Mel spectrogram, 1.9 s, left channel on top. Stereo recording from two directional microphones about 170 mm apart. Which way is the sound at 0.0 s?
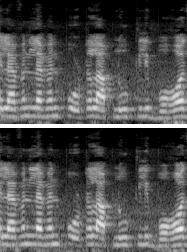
40° right (ahead or behind).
